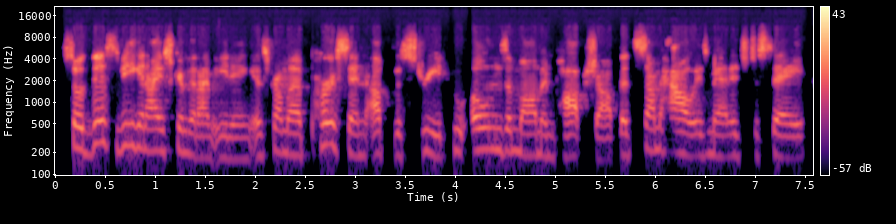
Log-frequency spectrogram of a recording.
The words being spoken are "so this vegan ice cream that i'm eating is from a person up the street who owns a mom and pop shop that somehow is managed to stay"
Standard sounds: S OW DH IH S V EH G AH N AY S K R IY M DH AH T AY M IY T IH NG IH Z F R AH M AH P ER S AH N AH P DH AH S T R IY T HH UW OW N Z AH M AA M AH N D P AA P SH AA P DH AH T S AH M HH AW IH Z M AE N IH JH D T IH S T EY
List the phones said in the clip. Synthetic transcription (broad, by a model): S OW DH IH S V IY G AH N AY S K R IY M DH AH T AY M IY T IH NG IH Z F R AH M AH P ER S AH N AH P DH AH S T R IY T HH UW OW N Z AH M AA M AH N P AA P SH AA P DH AH T S AH M HH AW IH Z M AE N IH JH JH T IH S EY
